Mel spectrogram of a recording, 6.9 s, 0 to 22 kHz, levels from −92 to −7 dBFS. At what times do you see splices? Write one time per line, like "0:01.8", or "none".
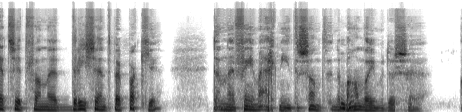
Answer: none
